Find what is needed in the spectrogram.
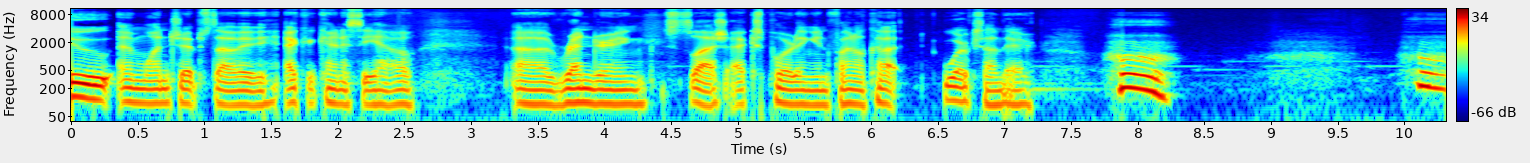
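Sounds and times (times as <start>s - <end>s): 
speech: 0.0s - 8.3s, 10.1s - 10.3s
person yawning: 7.8s - 8.4s, 10.0s - 10.3s.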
